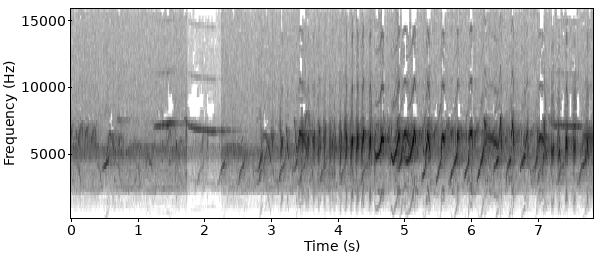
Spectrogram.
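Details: In a backyard, a purple sunbird in eclipse plumage opens with soft, thin high notes and a drawn-out whistle, then breaks into fast, loud, sharp twittering that runs to the end.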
